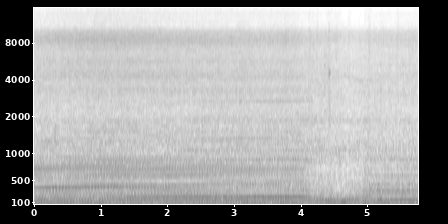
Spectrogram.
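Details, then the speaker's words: 2003 Mustang Mach 1 driving after Moser Engineering rear axle repair for vibration and rear-end noise: even engine and drivetrain hum, no whooping from the axle; slight tyre rub on ground effects from taller 295/40 tyres. "But the good news is, the axle's back in it. Seems to be better than it was."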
